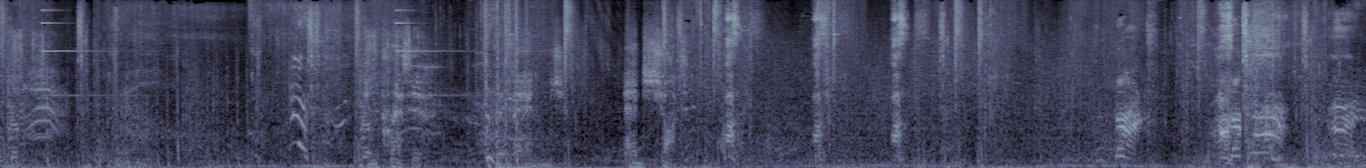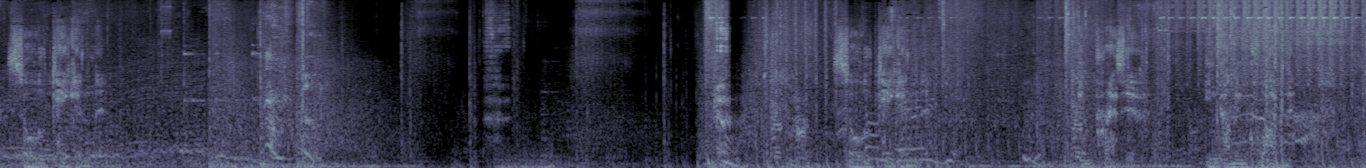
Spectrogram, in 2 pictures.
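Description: Game gunfire and energy blasts crackle and zap in quick bursts.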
